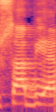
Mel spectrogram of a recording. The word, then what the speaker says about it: sabiá: gente tem que saber que o sabiá é um substantivo uma espécie de pássaro então é Sabiá e o sabia que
